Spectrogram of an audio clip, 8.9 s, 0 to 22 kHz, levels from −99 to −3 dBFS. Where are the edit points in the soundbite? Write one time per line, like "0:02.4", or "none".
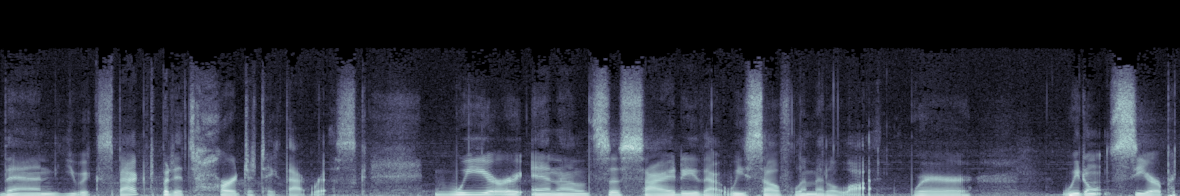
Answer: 0:03.1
